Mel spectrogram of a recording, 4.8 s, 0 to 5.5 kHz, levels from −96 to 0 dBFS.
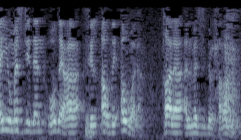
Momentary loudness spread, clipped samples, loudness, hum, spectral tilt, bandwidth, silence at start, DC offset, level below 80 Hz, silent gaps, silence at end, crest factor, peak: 8 LU; under 0.1%; -27 LUFS; none; -8.5 dB/octave; 5 kHz; 0 s; under 0.1%; -62 dBFS; none; 0 s; 18 dB; -10 dBFS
